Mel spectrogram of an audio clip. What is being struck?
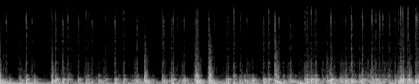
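Woven metal mesh microphone grille.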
